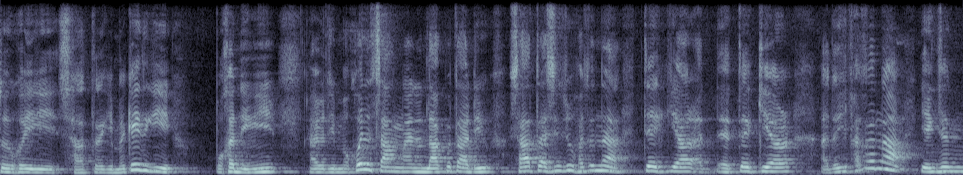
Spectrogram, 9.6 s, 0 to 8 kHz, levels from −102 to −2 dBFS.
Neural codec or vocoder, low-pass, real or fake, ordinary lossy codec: none; none; real; none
